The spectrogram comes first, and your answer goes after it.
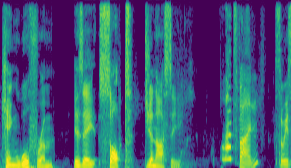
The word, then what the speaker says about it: Genasi: Genasi is how I've always pronounced it.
